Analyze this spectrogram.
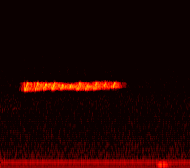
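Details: Forest nightingale holds one pure, level whistled note for about two seconds, clear and loud, followed by a short soft low thump and quiet.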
